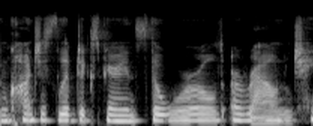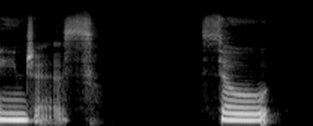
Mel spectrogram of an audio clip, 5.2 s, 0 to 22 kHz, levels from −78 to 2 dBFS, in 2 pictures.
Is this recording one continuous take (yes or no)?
no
